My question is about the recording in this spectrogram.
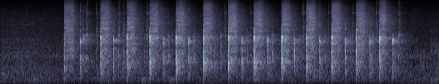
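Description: Finger-pump facial mist bottle (PÜR Miracle Mist setting spray) pumped rapidly, giving a quick run of short sprays at about five or six a second. The sprays start about half a second in and stop near the end.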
